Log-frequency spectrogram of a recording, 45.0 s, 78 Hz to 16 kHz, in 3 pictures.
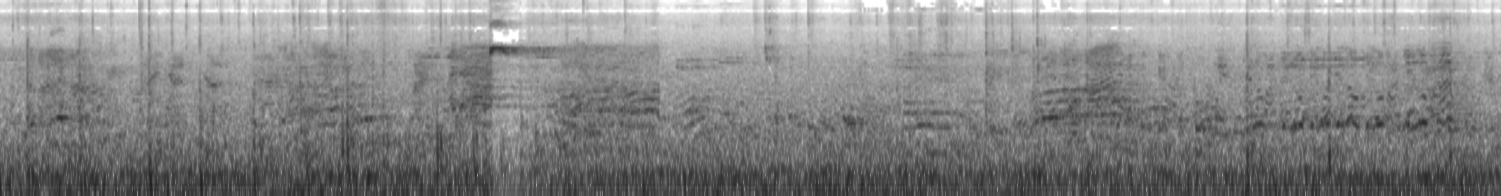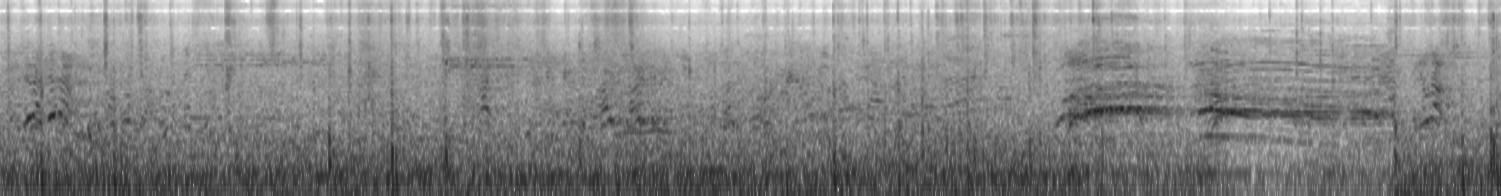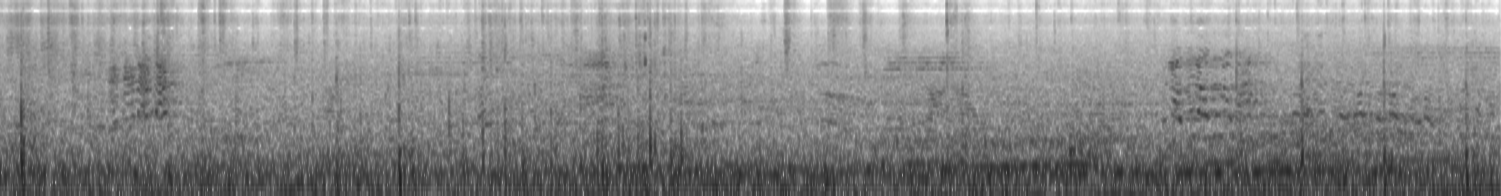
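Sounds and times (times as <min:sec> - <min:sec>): people shouting and chatting: 0:00.0 - 0:45.0
basketball bouncing on concrete: 0:00.3 - 0:04.6, 0:33.2 - 0:37.1, 0:42.4 - 0:44.9.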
